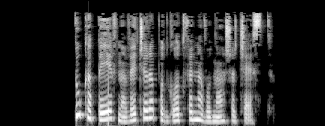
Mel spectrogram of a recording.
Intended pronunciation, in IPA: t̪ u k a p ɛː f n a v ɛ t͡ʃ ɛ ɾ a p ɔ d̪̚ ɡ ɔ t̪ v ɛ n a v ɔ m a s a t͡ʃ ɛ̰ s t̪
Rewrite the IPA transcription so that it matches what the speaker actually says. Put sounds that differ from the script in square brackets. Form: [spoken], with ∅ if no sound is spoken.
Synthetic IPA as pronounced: t̪ u k a p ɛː f n a v ɛ t͡ʃ ɛ ɾ a p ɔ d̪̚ ɡ ɔ t̪ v ɛ n a v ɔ [n] a [ʃ] a t͡ʃ ɛ̰ s t̪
